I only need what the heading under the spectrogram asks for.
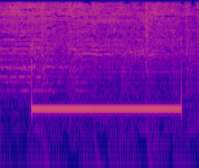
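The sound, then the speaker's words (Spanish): A single ringback tone on an outgoing phone call sounds as one steady, low-pitched electronic hum lasting about a second and a half, with a faint murmur before and after. “Segundo tono, vamos a ir incluso por el tercero.”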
